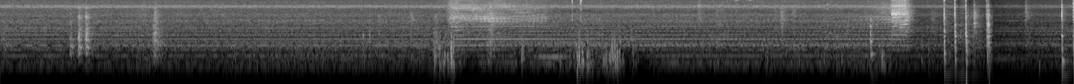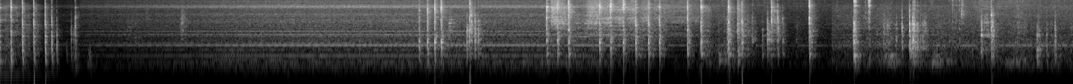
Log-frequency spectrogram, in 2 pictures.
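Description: Woodworking power tool motor running with a steady hum, under frequent sharp knocks and clatter of wood, in clusters about twelve seconds in and again from about twenty seconds on.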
